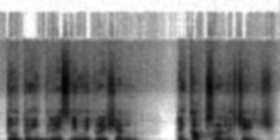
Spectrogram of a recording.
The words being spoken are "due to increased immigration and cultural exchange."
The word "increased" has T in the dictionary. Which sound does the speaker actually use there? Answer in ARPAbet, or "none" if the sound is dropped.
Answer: none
